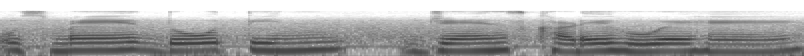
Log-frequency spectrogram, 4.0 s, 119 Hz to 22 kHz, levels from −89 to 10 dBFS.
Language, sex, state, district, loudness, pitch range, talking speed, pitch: Hindi, female, Uttar Pradesh, Varanasi, -19 LUFS, 190-205 Hz, 105 wpm, 200 Hz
